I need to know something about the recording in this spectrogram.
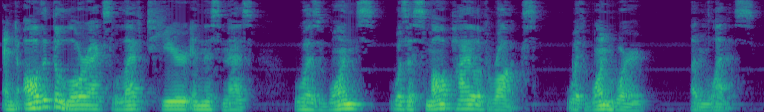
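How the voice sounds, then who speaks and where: A man's voice: on the low side, slow, dark tone. A man reading a rhyming storybook aloud in a theatrical, emphatic way. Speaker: storybook reader. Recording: echoey room.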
